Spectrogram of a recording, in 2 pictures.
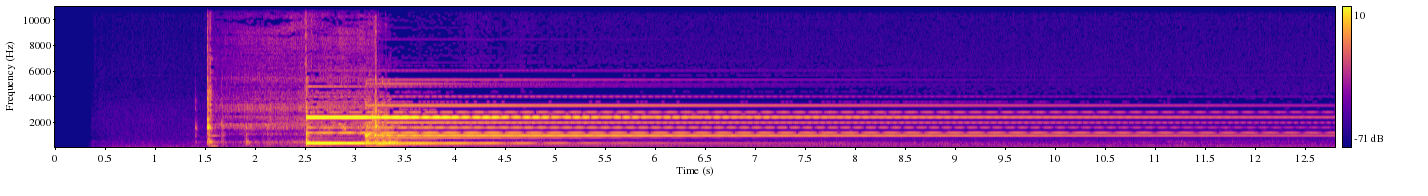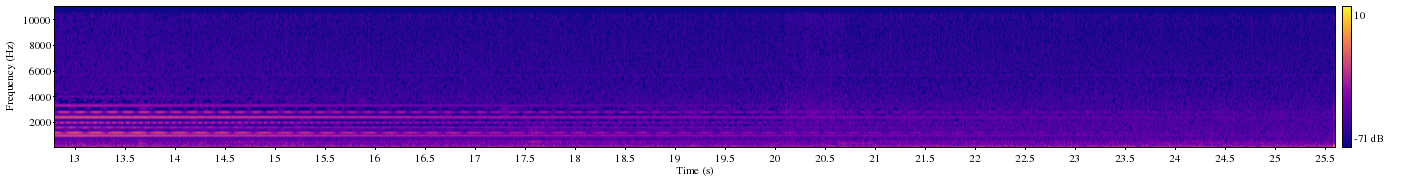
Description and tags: Antique table clock (probably early 20th century) chiming one time.
time, antique, hour, pendulum, chimes, clock, o, one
